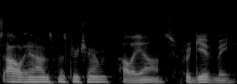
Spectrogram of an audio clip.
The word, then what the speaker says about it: Allianz: I will ask, and forgive me, I think I pronounced the name of your company incorrectly, Allianz? It's Allianz, Mr.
